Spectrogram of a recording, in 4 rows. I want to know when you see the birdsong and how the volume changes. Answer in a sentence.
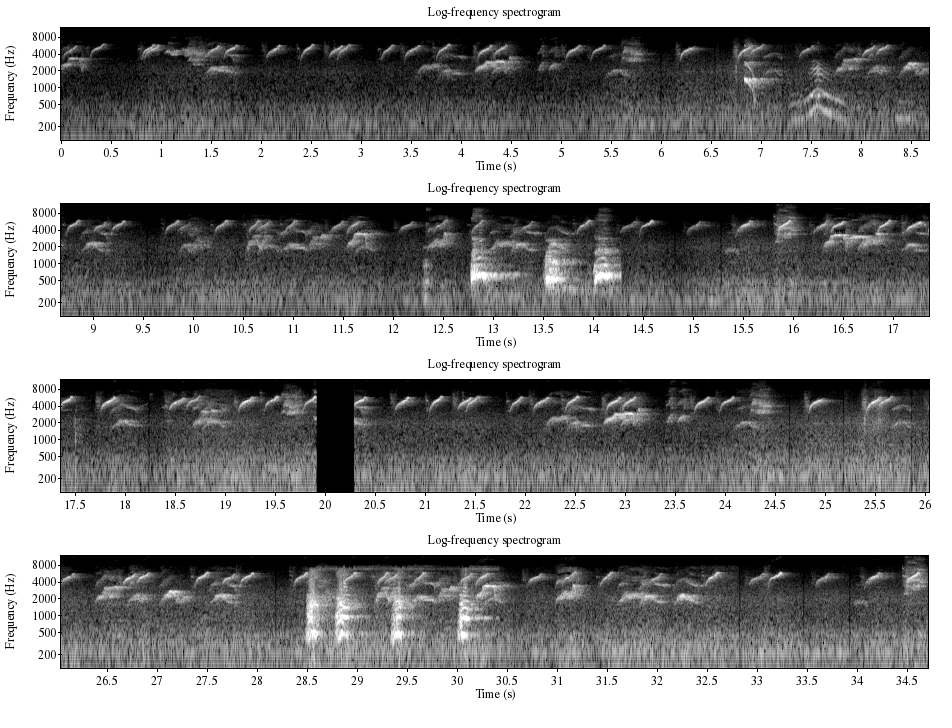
You can hear the birdsong from 0.0 to 34.6 s, getting louder.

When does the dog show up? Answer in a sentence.
You can hear the dog from 6.8 to 8.5 s, from 12.3 to 14.3 s and from 28.4 to 30.4 s.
